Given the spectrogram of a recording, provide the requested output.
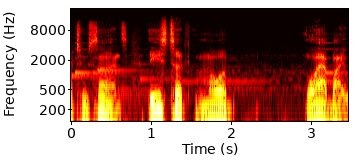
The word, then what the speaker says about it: Moabite: Naomi and her Moab, Moabite, Moabite daughters in I think you're saying it right, Moabite.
